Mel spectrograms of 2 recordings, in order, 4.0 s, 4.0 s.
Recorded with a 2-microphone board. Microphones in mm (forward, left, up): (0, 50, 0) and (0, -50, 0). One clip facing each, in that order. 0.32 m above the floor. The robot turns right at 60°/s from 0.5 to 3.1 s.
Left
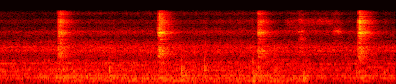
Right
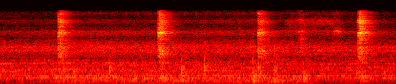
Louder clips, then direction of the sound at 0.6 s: Left 1 dB; 5° left (ahead or behind).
